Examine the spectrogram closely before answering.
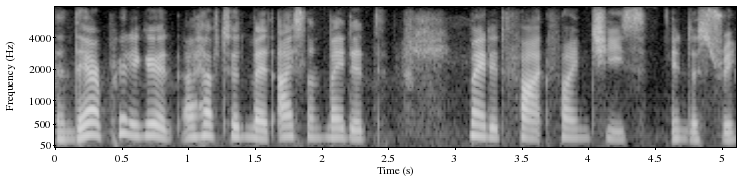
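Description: With a Polish accent, a woman speaks at a fairly quick pace. Her medium pitch shows ordinary variation. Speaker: journalist. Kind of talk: casual chat. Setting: studio. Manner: halting.

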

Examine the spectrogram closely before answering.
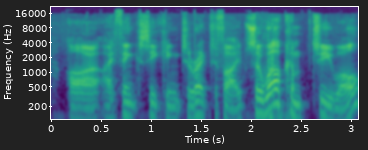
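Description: A man with a British accent. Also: very clean recording, silent background. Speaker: podcast host. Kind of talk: interview. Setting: studio.

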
